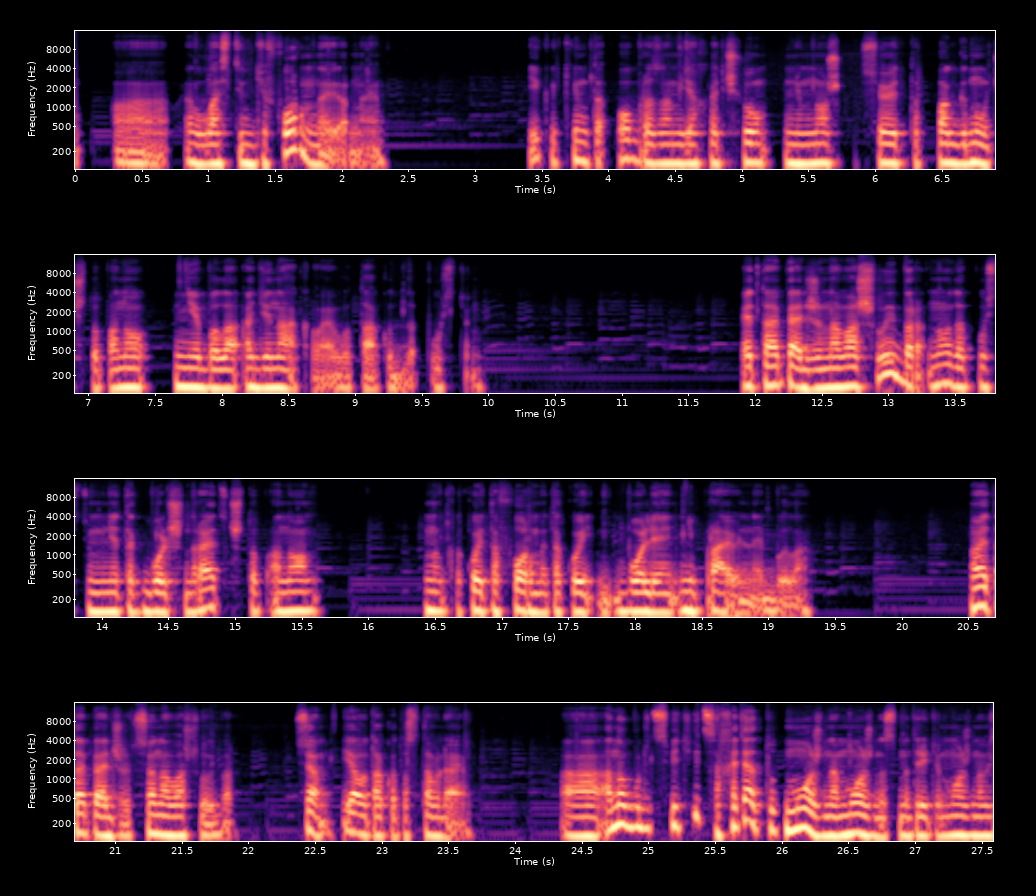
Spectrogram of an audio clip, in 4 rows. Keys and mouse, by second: 1.0 click, 1.6-2.4 ], 2.4 middle click, 4.1 click, 4.6 middle click, 4.9 ctrl+z, 5.3 click, 6.0 ctrl+z, 7.5 click, 8.6 middle click, 9.7 middle click, 10.5 middle click, 11.3 click, 12.0 middle click, 13.4 click, 14.2 middle click, 14.8 click, 15.5 click, 16.6 ctrl+z, 17.2 ctrl+z, 17.8 middle click, 19.0 click, 19.9 middle click, 20.4 ctrl+middle click, 20.7 middle click, 21.7 ctrl+r, 22.1 middle click, 23.2 KP_Divide, 23.9-25.0 ctrl+middle drag, 25.4 ctrl+middle click, 25.7 middle click.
